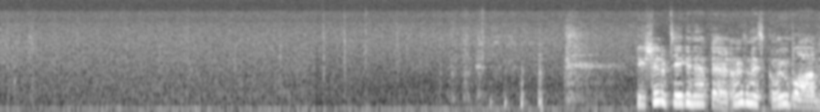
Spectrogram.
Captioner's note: laughs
